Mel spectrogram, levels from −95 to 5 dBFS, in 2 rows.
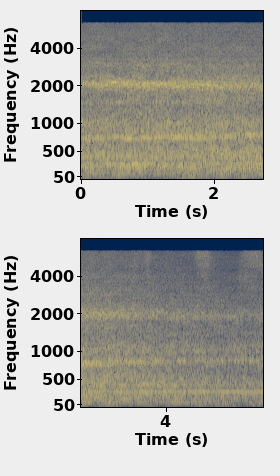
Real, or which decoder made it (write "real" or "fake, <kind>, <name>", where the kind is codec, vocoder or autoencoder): fake, codec, DAC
